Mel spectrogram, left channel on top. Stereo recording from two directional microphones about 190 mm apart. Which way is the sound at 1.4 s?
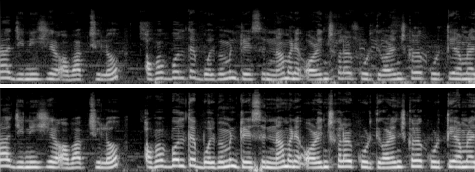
50° right (ahead or behind).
